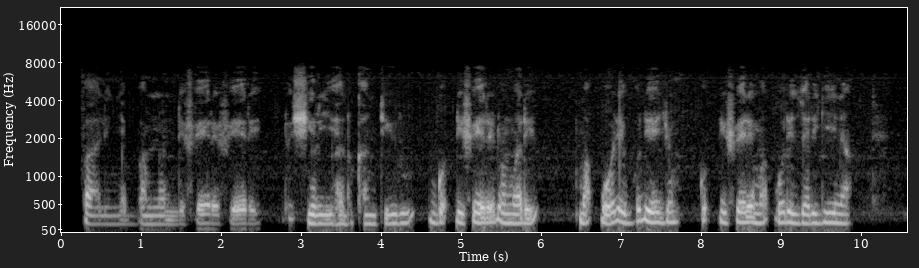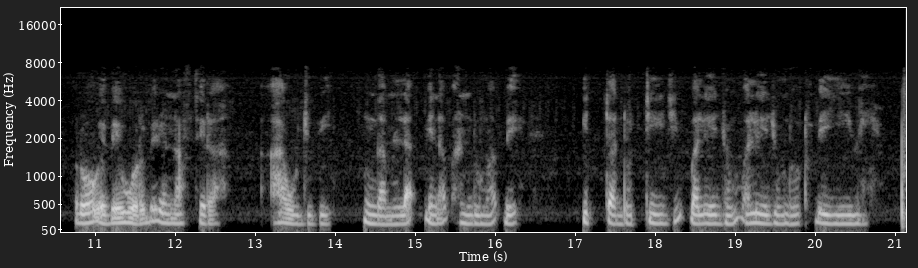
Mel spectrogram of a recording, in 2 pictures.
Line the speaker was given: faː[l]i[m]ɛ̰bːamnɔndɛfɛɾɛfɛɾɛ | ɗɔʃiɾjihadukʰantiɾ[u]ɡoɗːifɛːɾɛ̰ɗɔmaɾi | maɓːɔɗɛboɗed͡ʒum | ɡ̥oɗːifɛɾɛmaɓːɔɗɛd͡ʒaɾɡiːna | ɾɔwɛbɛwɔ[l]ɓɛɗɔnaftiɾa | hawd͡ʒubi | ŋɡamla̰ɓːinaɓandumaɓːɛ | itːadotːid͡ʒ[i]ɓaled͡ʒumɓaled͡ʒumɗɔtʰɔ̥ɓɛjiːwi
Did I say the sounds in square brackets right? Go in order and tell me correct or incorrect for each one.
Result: correct, incorrect, correct, incorrect, correct

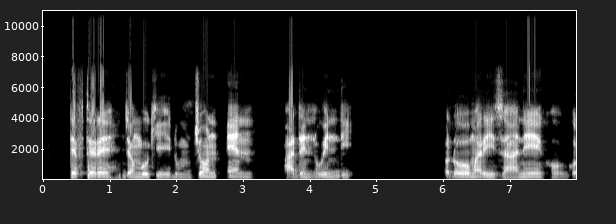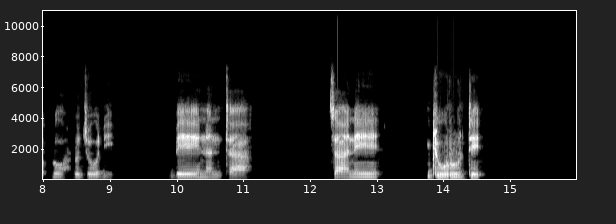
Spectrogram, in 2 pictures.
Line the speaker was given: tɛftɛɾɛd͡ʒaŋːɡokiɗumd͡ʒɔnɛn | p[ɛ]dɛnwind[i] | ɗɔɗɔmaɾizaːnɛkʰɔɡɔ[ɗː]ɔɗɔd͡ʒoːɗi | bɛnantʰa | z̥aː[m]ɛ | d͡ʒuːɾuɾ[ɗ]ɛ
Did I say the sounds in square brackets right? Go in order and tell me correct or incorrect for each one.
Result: incorrect, correct, correct, incorrect, incorrect

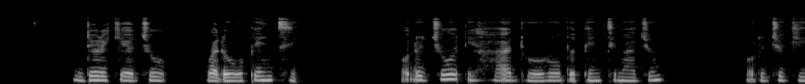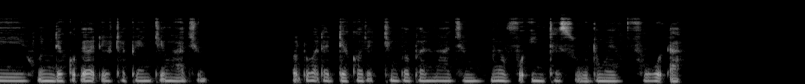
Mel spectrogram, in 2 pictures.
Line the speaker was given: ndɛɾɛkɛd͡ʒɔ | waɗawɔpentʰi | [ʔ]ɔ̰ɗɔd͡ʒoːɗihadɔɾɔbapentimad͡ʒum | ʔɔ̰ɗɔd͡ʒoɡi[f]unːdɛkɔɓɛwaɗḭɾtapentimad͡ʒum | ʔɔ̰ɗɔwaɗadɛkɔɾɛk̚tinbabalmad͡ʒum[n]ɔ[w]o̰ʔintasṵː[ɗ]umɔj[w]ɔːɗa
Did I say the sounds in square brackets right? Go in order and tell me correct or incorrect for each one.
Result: correct, incorrect, correct, incorrect, incorrect, incorrect

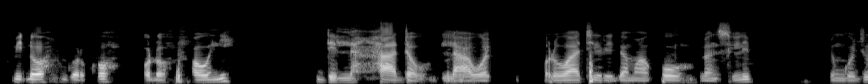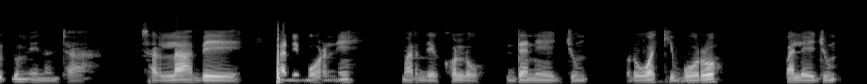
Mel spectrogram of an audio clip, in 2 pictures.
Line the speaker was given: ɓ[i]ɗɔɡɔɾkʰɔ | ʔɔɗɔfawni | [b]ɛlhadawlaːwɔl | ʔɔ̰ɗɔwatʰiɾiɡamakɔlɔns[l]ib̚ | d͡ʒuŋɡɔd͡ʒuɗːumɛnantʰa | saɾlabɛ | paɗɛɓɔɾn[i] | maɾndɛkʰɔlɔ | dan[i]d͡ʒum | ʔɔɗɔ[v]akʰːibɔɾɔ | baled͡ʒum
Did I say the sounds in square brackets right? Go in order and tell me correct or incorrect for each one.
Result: correct, incorrect, correct, incorrect, incorrect, incorrect

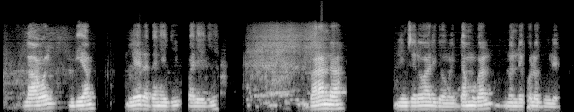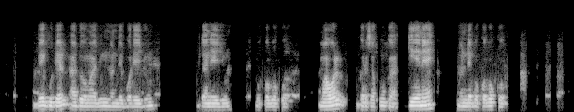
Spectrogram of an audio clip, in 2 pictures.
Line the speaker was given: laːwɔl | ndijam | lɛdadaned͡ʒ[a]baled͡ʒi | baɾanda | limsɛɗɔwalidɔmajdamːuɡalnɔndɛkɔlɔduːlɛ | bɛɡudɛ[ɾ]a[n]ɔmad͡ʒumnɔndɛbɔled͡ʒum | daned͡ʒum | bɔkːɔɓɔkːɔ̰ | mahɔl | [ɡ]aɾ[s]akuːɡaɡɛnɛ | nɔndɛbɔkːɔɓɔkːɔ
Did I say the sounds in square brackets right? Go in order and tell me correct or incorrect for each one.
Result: incorrect, incorrect, incorrect, correct, correct

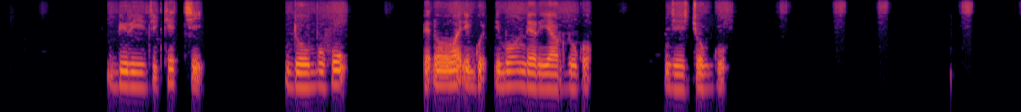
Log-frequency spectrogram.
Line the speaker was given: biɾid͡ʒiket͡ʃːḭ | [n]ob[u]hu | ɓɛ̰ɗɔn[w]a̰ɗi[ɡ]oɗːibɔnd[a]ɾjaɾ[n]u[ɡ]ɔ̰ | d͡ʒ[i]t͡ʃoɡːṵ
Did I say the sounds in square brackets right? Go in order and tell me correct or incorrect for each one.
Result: incorrect, correct, correct, correct, incorrect, incorrect, correct, incorrect

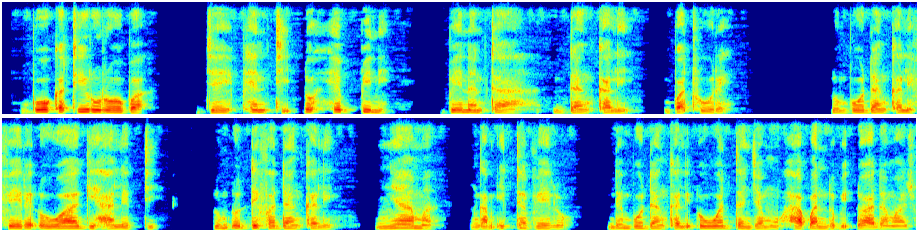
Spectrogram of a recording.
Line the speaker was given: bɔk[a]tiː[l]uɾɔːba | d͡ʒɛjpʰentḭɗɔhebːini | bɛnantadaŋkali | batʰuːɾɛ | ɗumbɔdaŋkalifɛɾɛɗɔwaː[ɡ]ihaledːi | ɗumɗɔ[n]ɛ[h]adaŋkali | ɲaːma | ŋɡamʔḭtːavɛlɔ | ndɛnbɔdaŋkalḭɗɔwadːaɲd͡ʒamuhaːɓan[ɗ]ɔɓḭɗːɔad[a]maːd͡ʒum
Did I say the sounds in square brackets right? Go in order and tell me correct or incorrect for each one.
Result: correct, incorrect, correct, incorrect, incorrect, incorrect, correct

